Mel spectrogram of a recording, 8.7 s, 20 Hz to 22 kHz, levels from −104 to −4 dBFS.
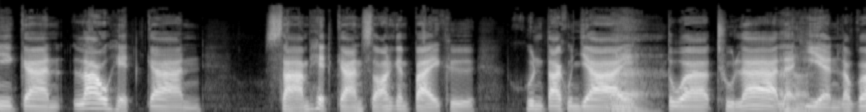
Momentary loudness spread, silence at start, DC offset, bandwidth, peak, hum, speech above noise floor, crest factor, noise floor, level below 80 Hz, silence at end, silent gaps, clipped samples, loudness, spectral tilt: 14 LU; 0 s; under 0.1%; 16.5 kHz; -2 dBFS; none; 48 dB; 20 dB; -68 dBFS; -66 dBFS; 0 s; none; under 0.1%; -20 LUFS; -4.5 dB/octave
